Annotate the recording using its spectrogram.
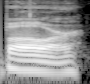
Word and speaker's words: Boer: I didn't realize it was a two-syllable word. – I don't think you say Boer. I think you say Boer. You give it a little like rawr on the end, Boer.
